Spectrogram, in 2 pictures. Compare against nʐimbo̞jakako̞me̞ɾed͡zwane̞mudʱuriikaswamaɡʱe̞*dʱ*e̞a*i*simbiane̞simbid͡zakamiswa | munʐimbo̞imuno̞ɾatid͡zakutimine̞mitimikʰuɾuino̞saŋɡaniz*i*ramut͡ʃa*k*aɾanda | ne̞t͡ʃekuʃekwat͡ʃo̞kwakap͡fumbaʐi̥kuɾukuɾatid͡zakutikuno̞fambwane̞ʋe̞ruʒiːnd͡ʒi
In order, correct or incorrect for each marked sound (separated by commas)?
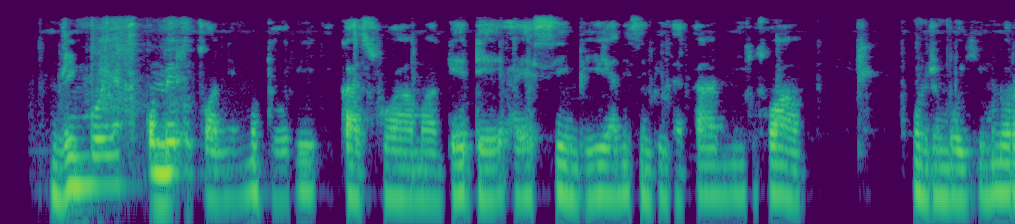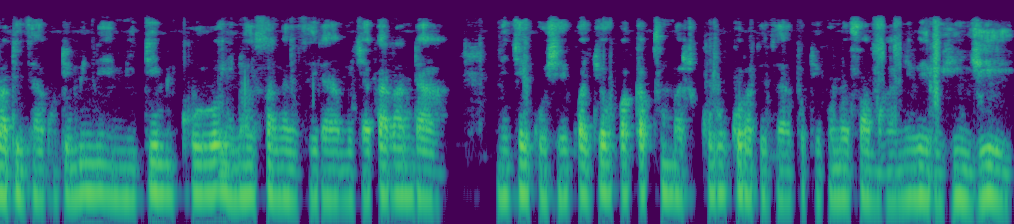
correct, incorrect, correct, correct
